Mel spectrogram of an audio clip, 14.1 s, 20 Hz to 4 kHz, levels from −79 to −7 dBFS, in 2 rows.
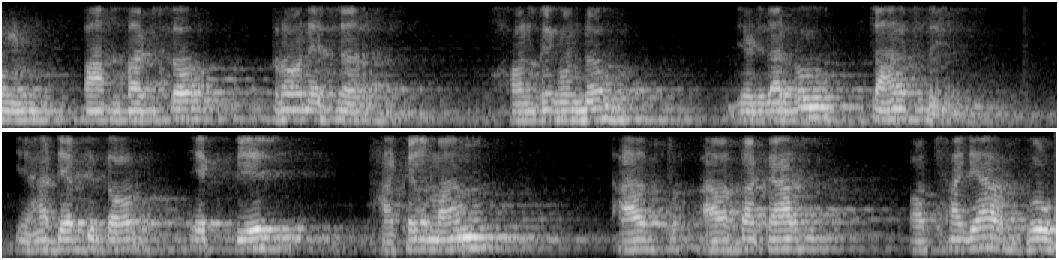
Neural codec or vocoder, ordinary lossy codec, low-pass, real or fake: codec, 16 kHz, 1.1 kbps, Voila-Tokenizer; none; 3.6 kHz; fake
